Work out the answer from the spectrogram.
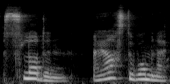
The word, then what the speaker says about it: Slaughden: "Old Slaughton." Joanne ducked her head back inside the car. "It's pronounced Slodden.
